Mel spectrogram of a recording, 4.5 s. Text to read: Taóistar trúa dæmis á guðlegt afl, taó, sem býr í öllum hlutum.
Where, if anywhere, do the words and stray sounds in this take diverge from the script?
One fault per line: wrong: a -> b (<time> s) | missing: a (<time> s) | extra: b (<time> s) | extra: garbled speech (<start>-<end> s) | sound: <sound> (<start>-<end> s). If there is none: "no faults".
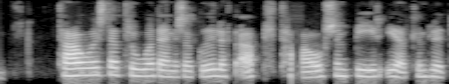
sound: dropout (2.9-3.0 s)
